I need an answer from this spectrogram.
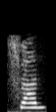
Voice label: Woman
